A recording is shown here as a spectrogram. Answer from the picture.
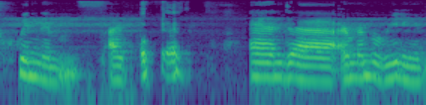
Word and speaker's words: Houyhnhnms: It's spelled Hou, but it's pronounced Houyhnhnms.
